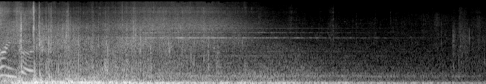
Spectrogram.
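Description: A Confringo spell explodes in the Hogwarts Legacy video game with a loud, close boom and rumbling burst that fades away over several seconds, with voice present during the blast.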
